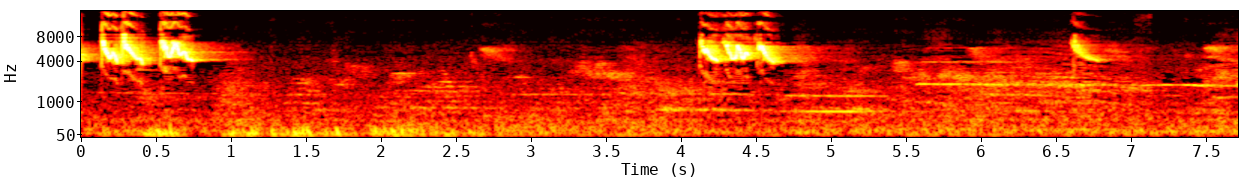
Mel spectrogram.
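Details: White-eye in vigorous song, played to lure birds: two short bursts of rapid, very high chirping trills, one at the start and another about four seconds later, separated by a quiet stretch with only faint background twitters.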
